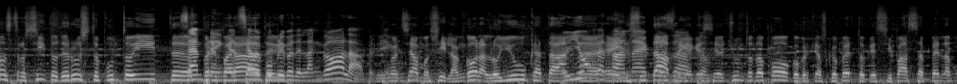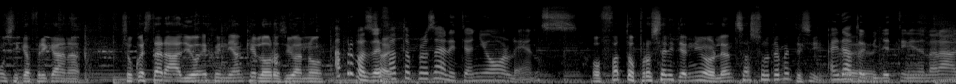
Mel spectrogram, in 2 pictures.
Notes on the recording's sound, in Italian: LiveFolkRadioShow. Live Streaming - THE ROOST.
